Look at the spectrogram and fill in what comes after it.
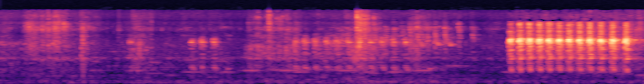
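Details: Frog beside a canal giving a sudden loud train of rapid rattling pulses in the final second and a half, after softer, scattered pulsing and faint background noise.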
